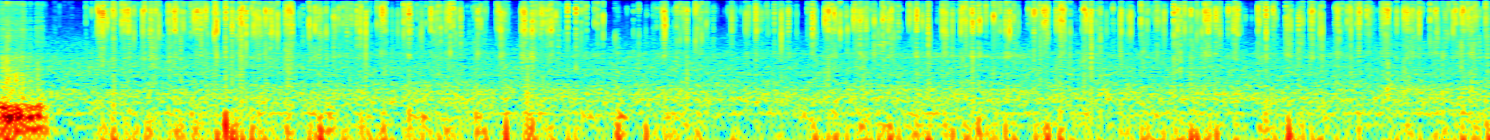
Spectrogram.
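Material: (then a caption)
Metal. Long orange acrylic nails tap and scratch the metal mesh grille of a Blue Yeti microphone, up close. A dense, continuous stream of rapid scratchy clicks and taps with bright hiss over a low, boomy thump runs steadily throughout.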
